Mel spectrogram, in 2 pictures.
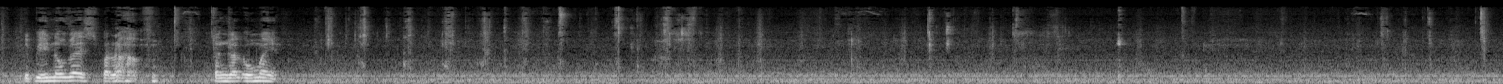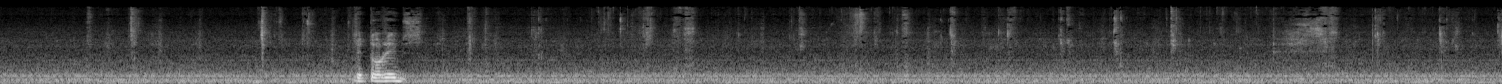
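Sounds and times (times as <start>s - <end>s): low electric hum: 0.0s - 30.0s
chewing raw celery: 3.2s - 12.0s, 12.7s - 15.0s, 19.2s - 30.0s.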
